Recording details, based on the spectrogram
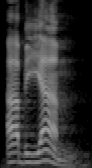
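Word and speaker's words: Abijam: get to chronicles it's not abhiya it's abhiyam who's yam it's not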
